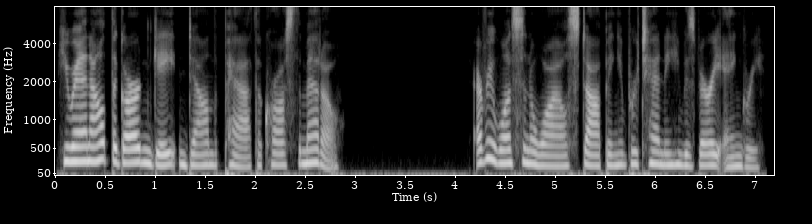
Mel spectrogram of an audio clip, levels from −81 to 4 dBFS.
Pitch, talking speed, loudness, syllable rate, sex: 205 Hz, 210 wpm, -18 LUFS, 6.2 syllables/s, female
